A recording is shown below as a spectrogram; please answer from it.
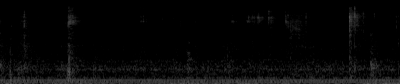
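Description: Faint handling of a cardboard tea box: light rustling and a few small clicks, about a second in and again near the end, over a steady low hum.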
